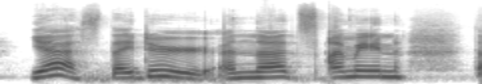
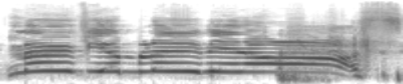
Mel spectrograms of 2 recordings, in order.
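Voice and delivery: high, put-on Cockney yelp, slower; Cockney shout; 14 semitones higher, slower than usual. Eliza at the races, suddenly in broad Cockney. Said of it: "she comes out with".

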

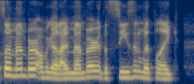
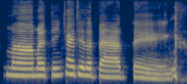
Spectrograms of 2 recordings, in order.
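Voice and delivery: high, soft, slow little confession; guilty daughter impression; 6 semitones higher, 5 dB quieter, slower than usual. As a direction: imitate a girl confessing to her mother. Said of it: "her on the phone with her mom".

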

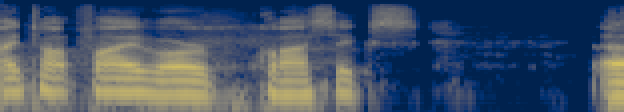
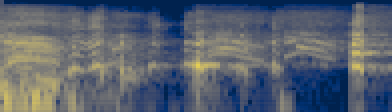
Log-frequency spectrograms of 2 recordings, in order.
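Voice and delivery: high burst of laughter; 5 dB quieter than usual. Real, not acted. Laughing at Google result.

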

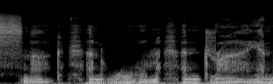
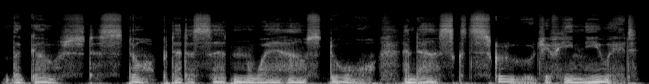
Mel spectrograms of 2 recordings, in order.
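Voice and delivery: plain reading voice

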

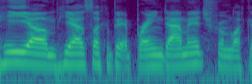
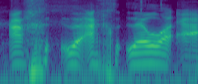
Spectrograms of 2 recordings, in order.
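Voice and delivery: Scouse ach sound; 2 semitones higher, 3 dB louder than usual. Retold or imitated. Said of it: "what's Liverpudlians like".

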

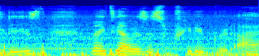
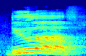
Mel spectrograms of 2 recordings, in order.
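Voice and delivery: high, loud manic villain cry; unhinged villain; 5 semitones higher, 7 dB louder than usual. Pretend. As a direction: ham it up like a cartoon villain. Repeated phrase, rising intensity.

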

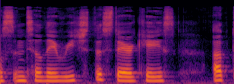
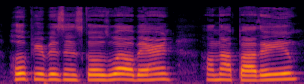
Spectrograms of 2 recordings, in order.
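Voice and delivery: high, obsequious farewell; servile, higher-pitched pleasantry; fawning; 5 semitones higher, 4 dB louder than usual. Acted. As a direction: sign off eagerly to a feared superior. Peeves fawning as he leaves.

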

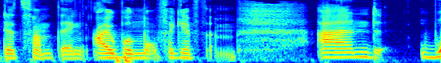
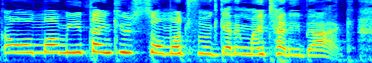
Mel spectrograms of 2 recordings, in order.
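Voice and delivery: put-on high, sweet childish thanks; little girl voice; 9 semitones higher than usual. Retelling her six-year-old self thanking mum, high childish voice. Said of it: "I'd be like".

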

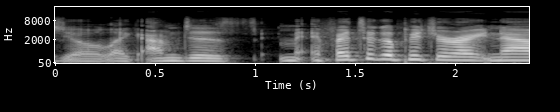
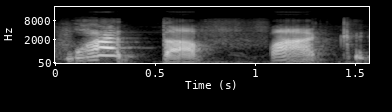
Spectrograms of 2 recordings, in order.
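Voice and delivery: shocked reaction; 12 semitones higher than usual. Retold or imitated. Seeing her hair in window.

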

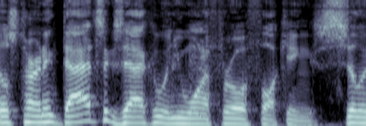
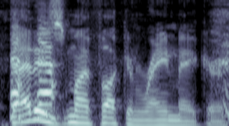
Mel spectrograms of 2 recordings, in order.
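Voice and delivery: ordinary talk, nothing marked

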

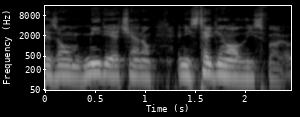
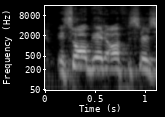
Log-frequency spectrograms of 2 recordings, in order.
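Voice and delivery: raised voice calling over to officers, higher and louder; 4 semitones higher, 7 dB louder than usual. Retold or imitated. Calling to the officers to calm the arrest, raised voice. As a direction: call out to the cops, reassuring but loud.

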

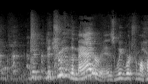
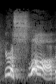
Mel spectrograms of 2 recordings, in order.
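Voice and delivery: higher, louder jab; a hammed-up higher spouse barb; mock spouse insult; 9 semitones higher, 6 dB louder, slower than usual. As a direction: snipe it like a nagging partner.

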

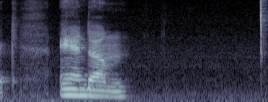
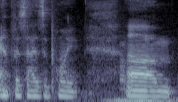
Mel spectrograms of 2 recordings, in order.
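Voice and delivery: usual speaking voice

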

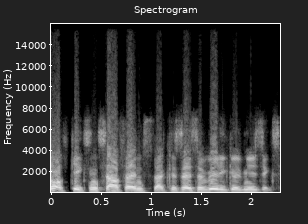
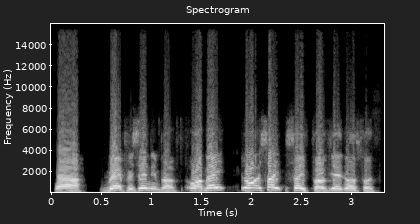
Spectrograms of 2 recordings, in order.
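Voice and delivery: hammed-up Essex geezer; Essex accent; 4 semitones higher than usual. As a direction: lay on the Essex lad slang. Hamming Essex lad greetings.

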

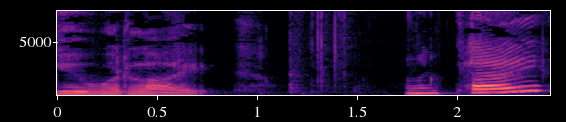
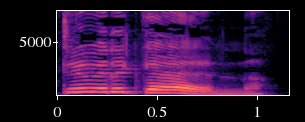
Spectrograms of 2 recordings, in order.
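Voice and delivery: excited; 7 semitones higher, 5 dB louder than usual. Acted. Mowgli begging.

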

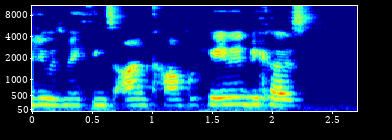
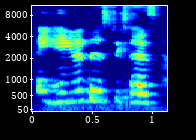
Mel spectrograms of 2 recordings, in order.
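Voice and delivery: lightly nasal mocking confession; snide, nasal voice of a bitter contestant; Jessica impression; 4 semitones higher, 9 dB quieter than usual. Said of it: "Jessica impression".

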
